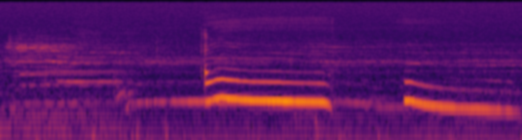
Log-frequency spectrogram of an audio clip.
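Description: Soft whimpering tones give way to two long, loud howls with falling pitch, the second trailing off slowly, made by a werewolf in a film, over a low rumbling background with no talking.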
